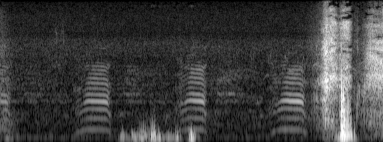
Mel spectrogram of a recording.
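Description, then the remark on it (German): A cow moos loudly, letting out three drawn-out, strained calls in a row, followed by a sudden louder rough burst of noise at the end. “Aber eine, es eine Kuh eskaliert hier gerade richtig.”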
